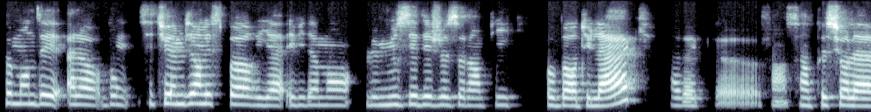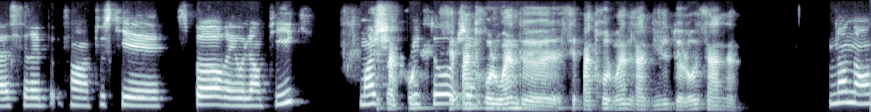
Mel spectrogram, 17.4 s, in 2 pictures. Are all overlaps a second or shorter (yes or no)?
no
